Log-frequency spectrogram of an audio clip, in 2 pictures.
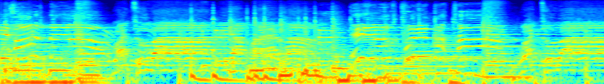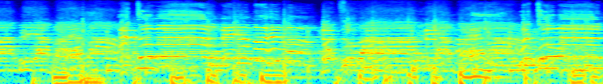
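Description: Gospel choir singing live into microphones, several voices together, over a steady low drum beat.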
